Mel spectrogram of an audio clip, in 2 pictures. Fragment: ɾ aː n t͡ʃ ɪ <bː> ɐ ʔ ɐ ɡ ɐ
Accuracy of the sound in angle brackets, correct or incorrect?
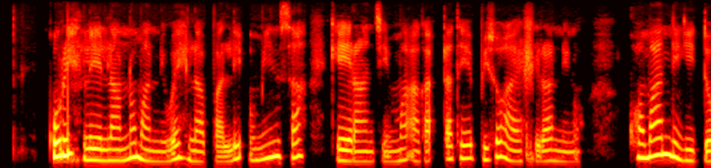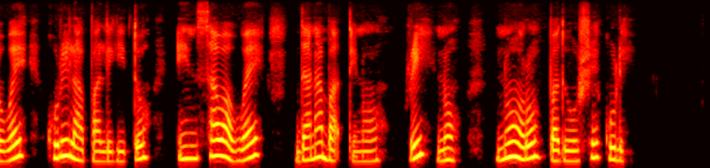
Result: incorrect: mː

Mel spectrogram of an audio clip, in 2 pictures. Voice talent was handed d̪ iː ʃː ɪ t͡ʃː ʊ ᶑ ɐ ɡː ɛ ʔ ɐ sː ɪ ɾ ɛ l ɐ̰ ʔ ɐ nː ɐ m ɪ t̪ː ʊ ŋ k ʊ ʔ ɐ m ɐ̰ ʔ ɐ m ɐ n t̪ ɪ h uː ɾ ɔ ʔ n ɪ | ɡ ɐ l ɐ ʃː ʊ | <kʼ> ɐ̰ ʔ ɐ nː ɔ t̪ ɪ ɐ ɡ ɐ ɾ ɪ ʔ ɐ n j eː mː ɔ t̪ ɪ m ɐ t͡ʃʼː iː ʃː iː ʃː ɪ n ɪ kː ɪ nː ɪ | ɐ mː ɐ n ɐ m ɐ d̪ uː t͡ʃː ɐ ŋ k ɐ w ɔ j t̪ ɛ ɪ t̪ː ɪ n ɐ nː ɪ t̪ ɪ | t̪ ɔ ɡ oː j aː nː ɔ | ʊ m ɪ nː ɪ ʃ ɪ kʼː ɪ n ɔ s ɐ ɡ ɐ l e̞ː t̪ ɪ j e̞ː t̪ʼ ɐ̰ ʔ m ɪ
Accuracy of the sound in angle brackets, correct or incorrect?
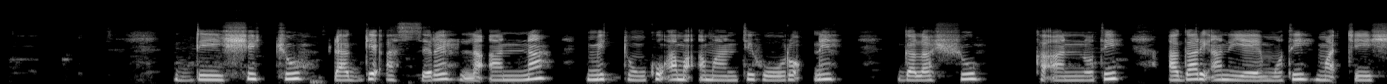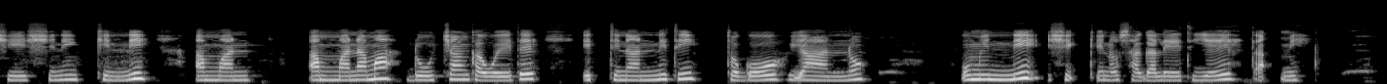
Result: incorrect: k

